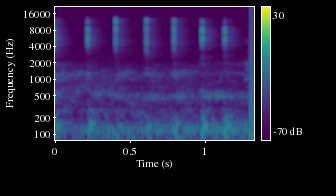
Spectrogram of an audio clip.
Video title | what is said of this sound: April 26, 2023 - Live Dip Powder Manicure Replay - Spring Green Dip Nails | When you hear that clicking, we know we're good to go.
